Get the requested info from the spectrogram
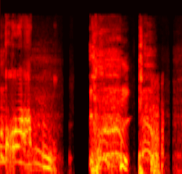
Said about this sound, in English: Sorry. I have a very manly cough. There I go again. There I go.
